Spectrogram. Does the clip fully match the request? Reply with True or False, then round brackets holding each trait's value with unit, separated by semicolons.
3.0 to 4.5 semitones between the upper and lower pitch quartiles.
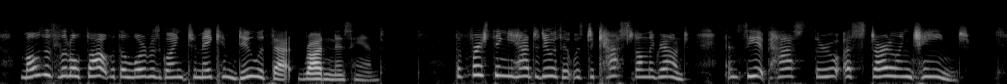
False (2.5 semitones)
